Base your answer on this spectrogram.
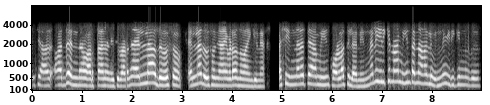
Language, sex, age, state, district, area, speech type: Malayalam, female, 18-30, Kerala, Kottayam, rural, conversation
